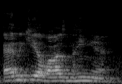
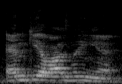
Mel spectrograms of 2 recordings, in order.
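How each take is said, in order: The two takes are said the same way.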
